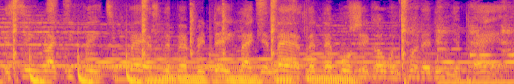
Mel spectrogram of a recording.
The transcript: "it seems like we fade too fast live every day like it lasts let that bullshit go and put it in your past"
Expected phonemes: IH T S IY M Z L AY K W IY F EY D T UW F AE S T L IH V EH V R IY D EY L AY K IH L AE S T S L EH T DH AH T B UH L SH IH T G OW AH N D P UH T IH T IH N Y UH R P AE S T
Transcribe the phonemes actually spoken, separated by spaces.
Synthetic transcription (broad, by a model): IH T S IY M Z L AY K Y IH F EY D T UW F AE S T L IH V EH V R IY D EY L AY K IH L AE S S L EH T DH AH T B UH SH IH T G OW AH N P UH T IH T IH N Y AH R P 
